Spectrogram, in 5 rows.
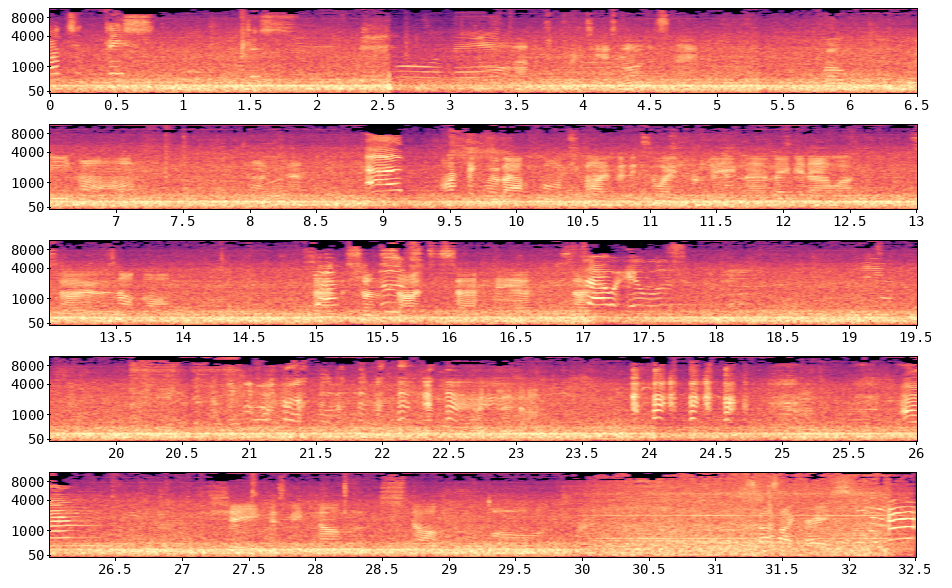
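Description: Steady in-flight cabin drone of a Boeing 787 Dreamliner: a constant low hum under a rushing noise, with indistinct voices over it. The level dips briefly a few times.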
